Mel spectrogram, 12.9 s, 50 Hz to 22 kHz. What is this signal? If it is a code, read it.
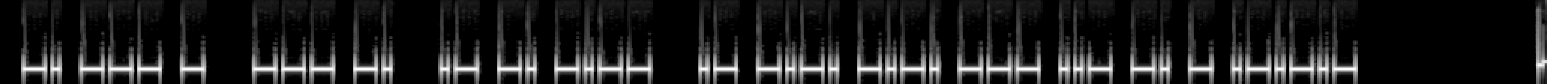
Morse code, heard as a keyed tone, about 20 wpm, 700 Hz. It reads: NOT ON ANY ACCOUNT.
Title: Sentences from Top 900 Words 20wpm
